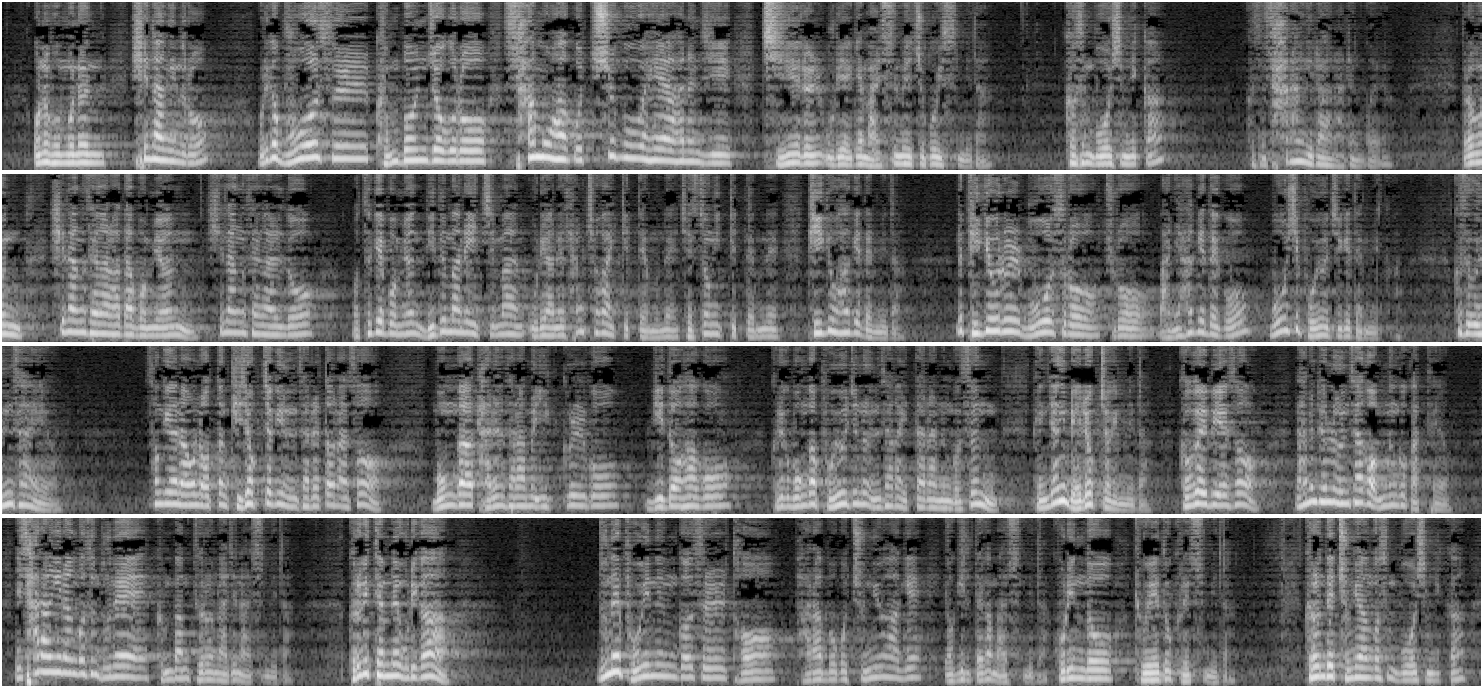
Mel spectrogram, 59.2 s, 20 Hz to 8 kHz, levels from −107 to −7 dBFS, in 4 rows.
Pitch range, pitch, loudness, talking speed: 135-190 Hz, 165 Hz, -27 LUFS, 310 characters per minute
